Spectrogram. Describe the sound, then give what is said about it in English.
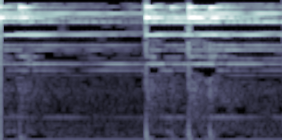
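A hand bell rings to call an assembly to order: a few sharp strikes, each leaving a bright, high metallic ring that lingers between hits, with no voices. “did you notice the bell? Okay, let's see if I can quiet this. Okay. Is the bell moving?”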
